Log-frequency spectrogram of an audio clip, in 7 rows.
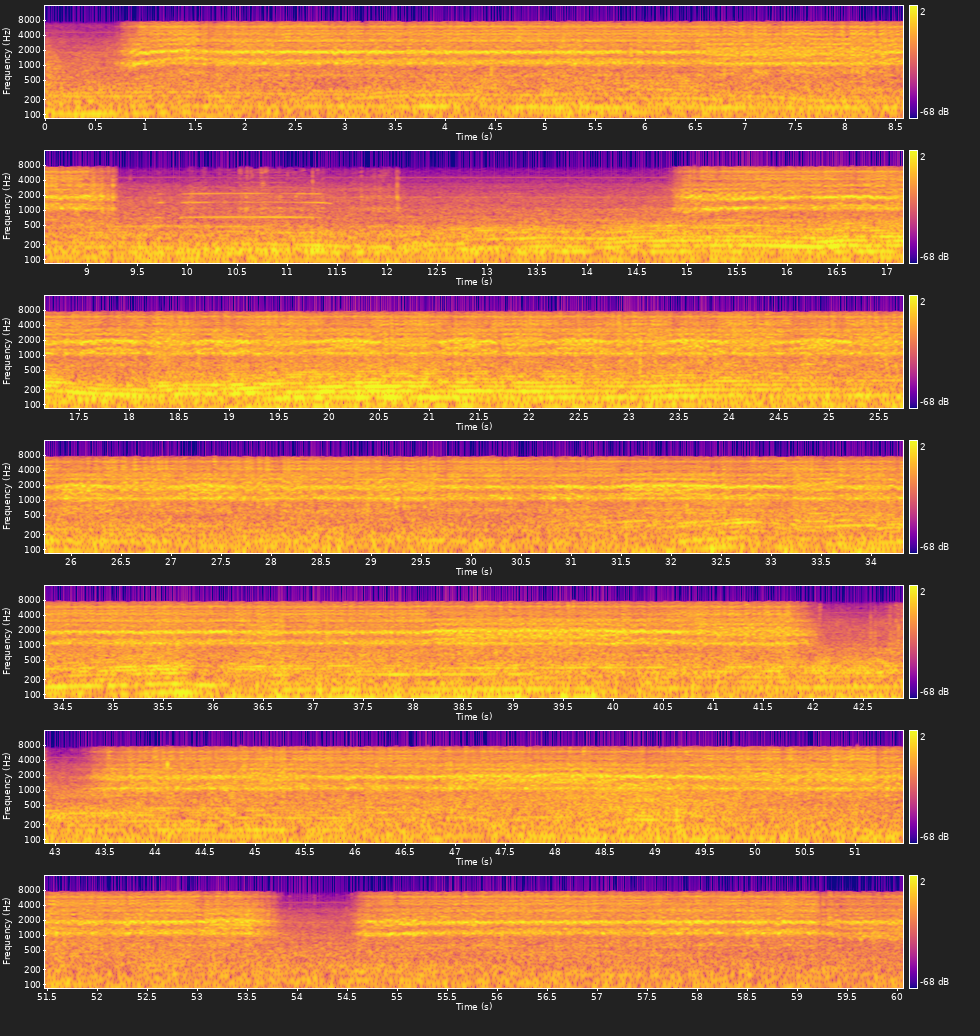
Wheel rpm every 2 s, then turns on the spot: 60, 160, 160, 160, 110, 20, 0, 50, 160, 160, 160, 160, 160, 160, 160, 160, 160, 160, 160, 160, 150, 40, 150, 160, 160, 160, 140, 80, 160, 160.
10-12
